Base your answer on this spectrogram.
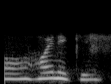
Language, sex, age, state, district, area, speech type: Assamese, female, 18-30, Assam, Sonitpur, rural, conversation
